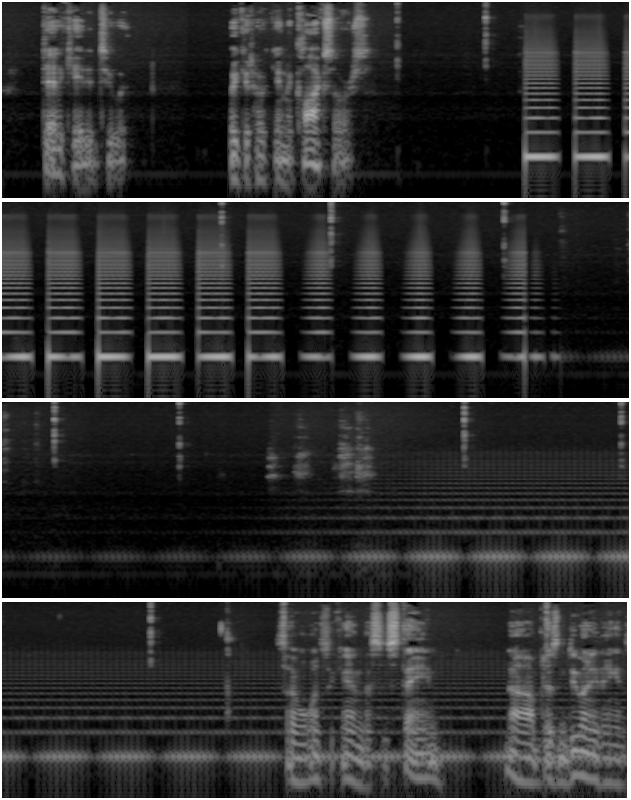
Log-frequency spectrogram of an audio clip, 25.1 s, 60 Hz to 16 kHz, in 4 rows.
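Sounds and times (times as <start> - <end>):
buzzy synthesizer note: 5.2 - 11.9, 15.3 - 25.0
pulsing synthesizer drone: 5.2 - 11.9, 15.3 - 25.0.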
